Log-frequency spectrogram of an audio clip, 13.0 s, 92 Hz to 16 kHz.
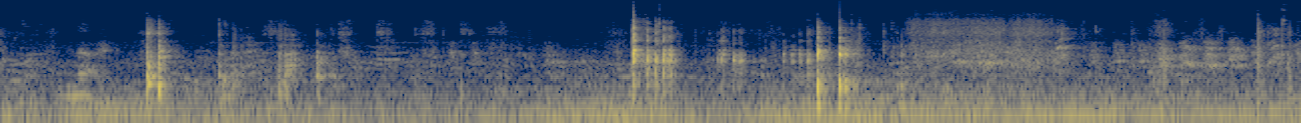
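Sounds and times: pot clanking against metal bowls: 1.4s - 5.2s, 6.2s - 10.2s.

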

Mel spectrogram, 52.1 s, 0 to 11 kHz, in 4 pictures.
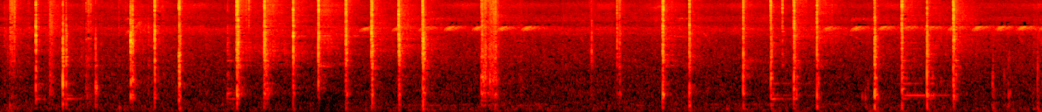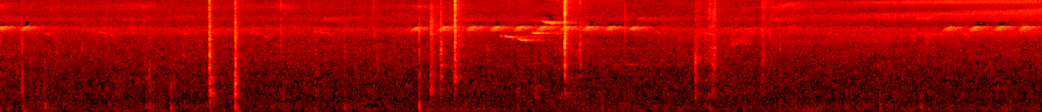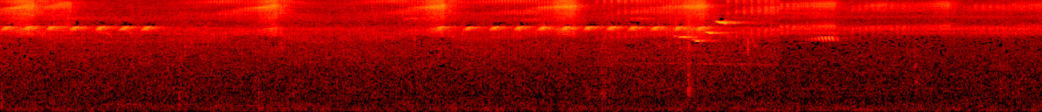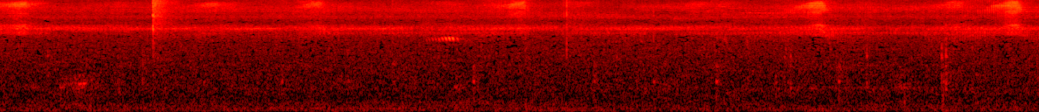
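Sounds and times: hand tool knocking and chopping wood: 0.1s - 6.3s, 7.7s - 12.6s
insects trilling: 0.1s - 52.0s.

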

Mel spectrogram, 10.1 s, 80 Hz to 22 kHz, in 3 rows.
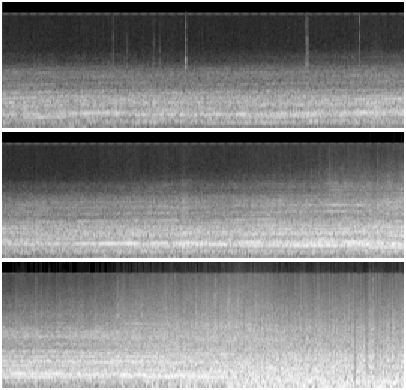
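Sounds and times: race car engines: 0.0s - 10.0s.

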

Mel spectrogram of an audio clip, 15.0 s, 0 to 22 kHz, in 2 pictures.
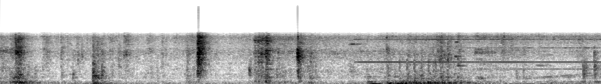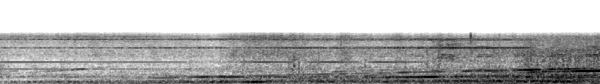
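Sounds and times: train doors sliding shut: 3.3s - 8.0s
traction motors whining: 4.3s - 15.0s.

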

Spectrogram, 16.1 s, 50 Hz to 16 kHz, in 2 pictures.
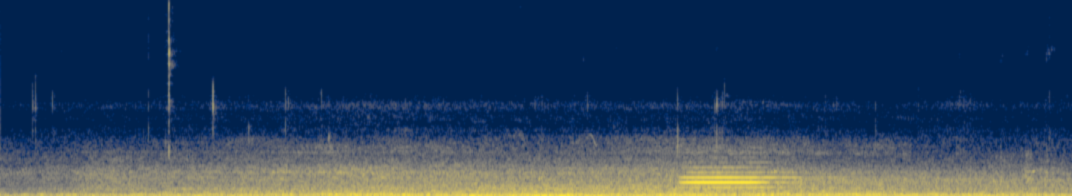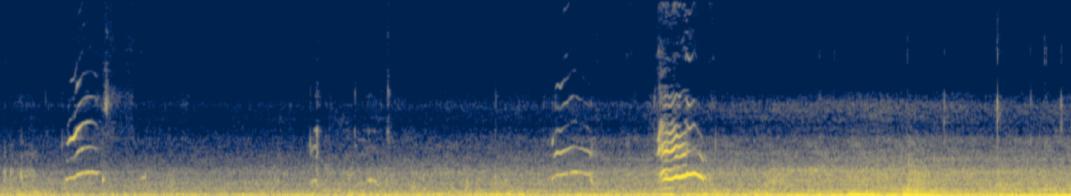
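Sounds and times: kitten mewing: 8.3s - 9.1s, 10.2s - 13.5s.

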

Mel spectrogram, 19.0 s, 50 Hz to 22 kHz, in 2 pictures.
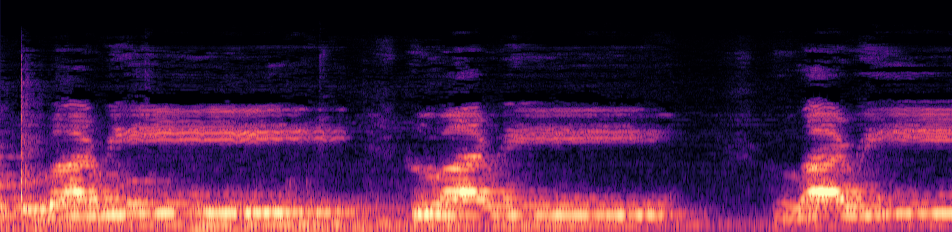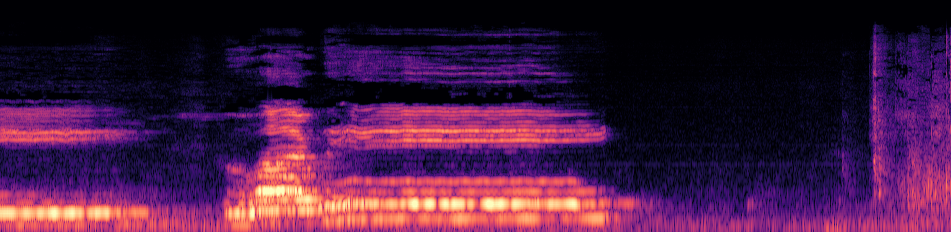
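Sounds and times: voices singing long held notes: 0.0s - 7.0s, 7.8s - 15.7s.

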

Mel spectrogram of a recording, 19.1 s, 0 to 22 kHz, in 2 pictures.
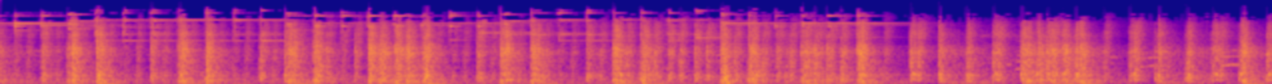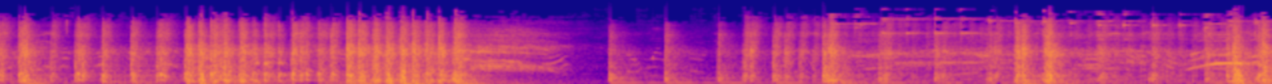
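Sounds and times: fast drum beat music: 0.0s - 13.3s, 14.1s - 19.0s.

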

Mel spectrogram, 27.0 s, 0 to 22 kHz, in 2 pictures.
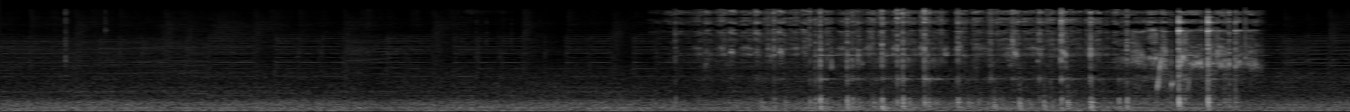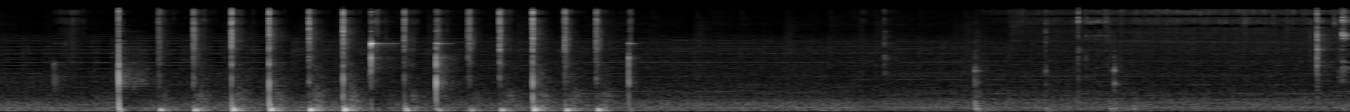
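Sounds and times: spoon clinking against ceramic bowl: 6.8s - 12.6s, 16.6s - 20.0s, 26.7s - 27.0s
pestle pounding in stone mortar: 14.7s - 19.9s.

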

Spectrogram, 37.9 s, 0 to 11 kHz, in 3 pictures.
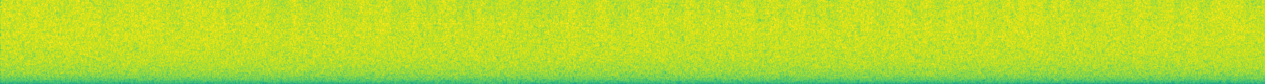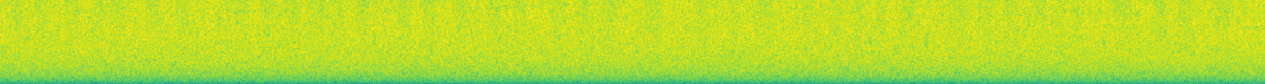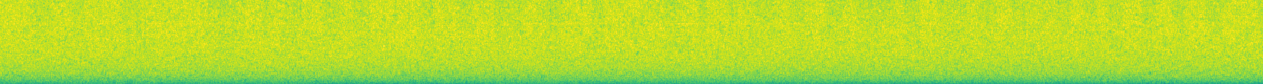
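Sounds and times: static hiss: 0.0s - 37.9s.

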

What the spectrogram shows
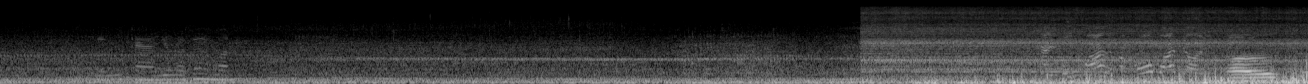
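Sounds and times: diesel engine idling: 0.0s - 13.0s
faint steady whine: 0.0s - 13.0s
machinery noise with hiss: 8.6s - 13.0s.

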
